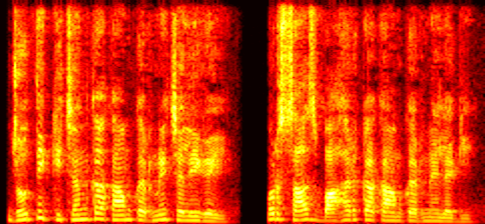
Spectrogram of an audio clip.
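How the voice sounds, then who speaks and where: A man's voice: on the high side, moderate pace, slightly rough. Man narrating a cartoon story. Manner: steady storytelling.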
